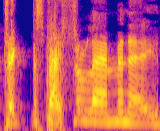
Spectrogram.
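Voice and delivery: mock command in a put-on voice; Sean Lock impression. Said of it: "It's a good Sean Locke impression".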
